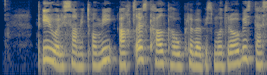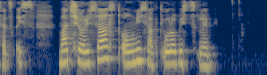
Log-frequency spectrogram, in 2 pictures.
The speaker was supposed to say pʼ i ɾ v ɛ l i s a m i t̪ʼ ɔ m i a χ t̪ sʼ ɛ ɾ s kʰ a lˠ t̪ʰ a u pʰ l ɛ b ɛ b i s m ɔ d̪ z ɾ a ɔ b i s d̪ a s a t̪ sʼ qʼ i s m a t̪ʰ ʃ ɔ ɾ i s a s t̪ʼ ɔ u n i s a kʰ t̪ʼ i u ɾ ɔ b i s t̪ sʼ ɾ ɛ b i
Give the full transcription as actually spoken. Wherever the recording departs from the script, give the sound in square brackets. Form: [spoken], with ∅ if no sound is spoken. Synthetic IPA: pʼ i ɾ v ɛ l i s a m i t̪ʼ ɔ m i a [ʁ] t̪ sʼ ɛ ɾ s kʰ a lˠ t̪ʰ a u pʰ l ɛ b ɛ b i s m ɔ d̪ z ɾ a ɔ b i s d̪ a s a t̪ sʼ qʼ i s m a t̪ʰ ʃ ɔ ɾ i s a s t̪ʼ ɔ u n i s a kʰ t̪ʼ i u ɾ ɔ b i s t̪ sʼ [l] ɛ b i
